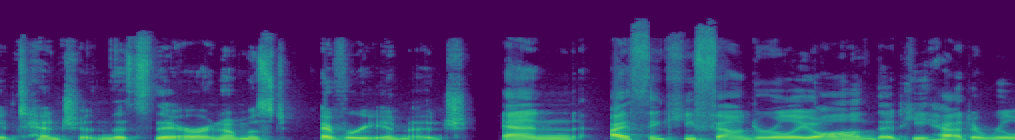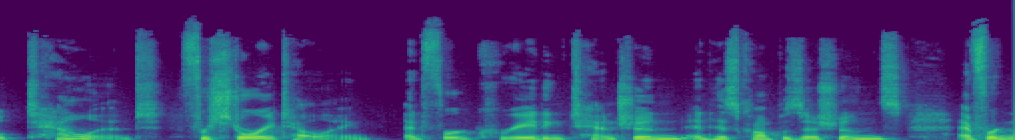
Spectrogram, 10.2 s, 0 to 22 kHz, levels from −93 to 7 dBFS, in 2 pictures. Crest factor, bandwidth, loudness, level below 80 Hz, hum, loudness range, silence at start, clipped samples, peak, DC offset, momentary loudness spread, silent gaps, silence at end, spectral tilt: 16 dB; 18 kHz; -19 LUFS; -68 dBFS; none; 2 LU; 0 s; under 0.1%; -2 dBFS; under 0.1%; 9 LU; 2.38-2.50 s; 0 s; -5 dB/octave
